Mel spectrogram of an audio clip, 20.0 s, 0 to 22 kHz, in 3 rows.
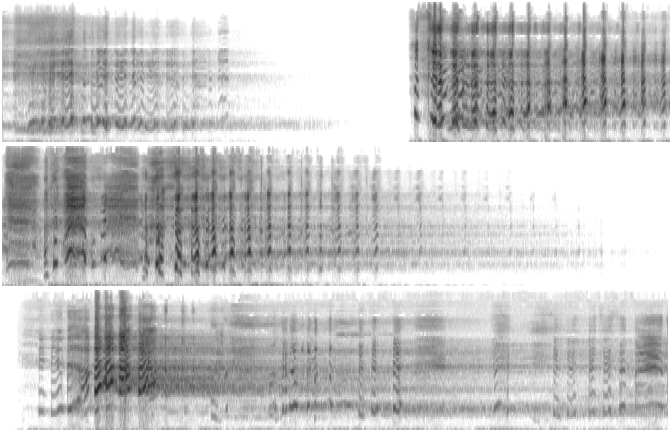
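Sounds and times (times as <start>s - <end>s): children giggling: 0.0s - 2.4s, 4.1s - 11.1s, 13.7s - 20.0s.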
